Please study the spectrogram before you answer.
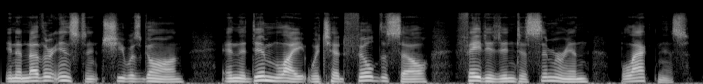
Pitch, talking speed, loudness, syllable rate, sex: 140 Hz, 160 wpm, -18 LUFS, 4.7 syllables/s, male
